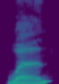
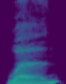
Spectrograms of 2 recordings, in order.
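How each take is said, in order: First: The pitch rises from middle to high. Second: The pitch rises from middle to high.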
